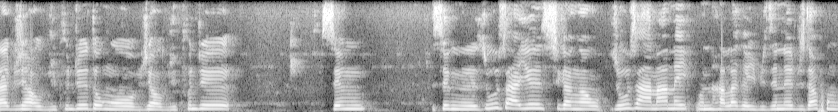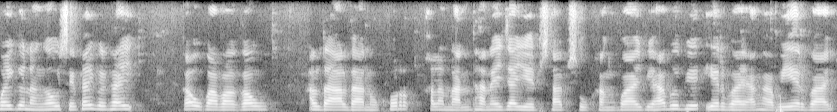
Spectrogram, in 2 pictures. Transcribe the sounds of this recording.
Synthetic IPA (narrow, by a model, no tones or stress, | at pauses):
labzihawbikʰundɯdɔŋɔbzihawbzikʰundɯ | sɯŋ | sɯŋɯzuzajɯsiɡaŋawzuzananɯjunɦalaɡɯjbizɯnɯb̚zidapʰɔŋbajɡɯnaŋawseɾkʰajbɯɾkʰaj | ɡ̥awɡaβaɡaw | aldaːldanɔkʰɔɾkʰalamlantʰanajzajɯbsapsuwkʰaŋbajbihabɯbieɾbajaŋabɯeɾbaj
